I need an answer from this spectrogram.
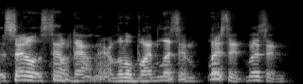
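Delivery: loud stage whisper, trying to be quiet. Playing Harriet after something attacked her, trying to settle it, loud stage whisper. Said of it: "I'm whispering all that".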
